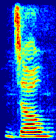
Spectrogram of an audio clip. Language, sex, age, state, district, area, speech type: Nepali, female, 45-60, West Bengal, Darjeeling, rural, read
